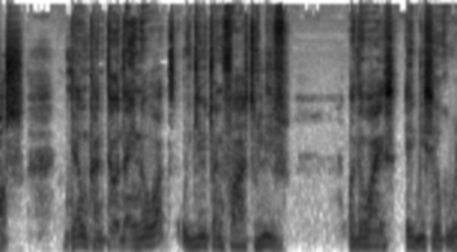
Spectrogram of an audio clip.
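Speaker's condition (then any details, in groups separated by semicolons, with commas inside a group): No condition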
